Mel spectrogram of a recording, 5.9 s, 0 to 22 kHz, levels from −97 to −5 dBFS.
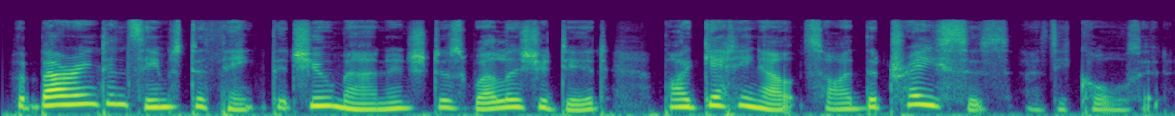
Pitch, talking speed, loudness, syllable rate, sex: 210 Hz, 225 wpm, -20 LUFS, 5.6 syllables/s, female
